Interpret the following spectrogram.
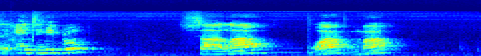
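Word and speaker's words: שלום: letters the ancient hebrew shah law ma remember it's not shalom but let's go ahead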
